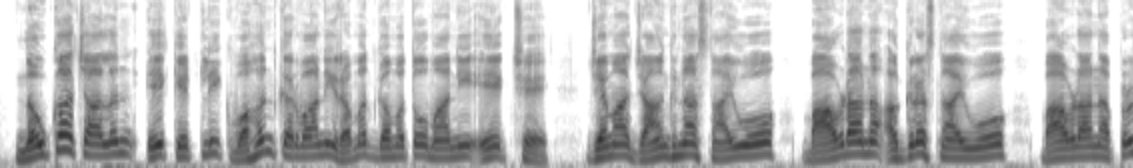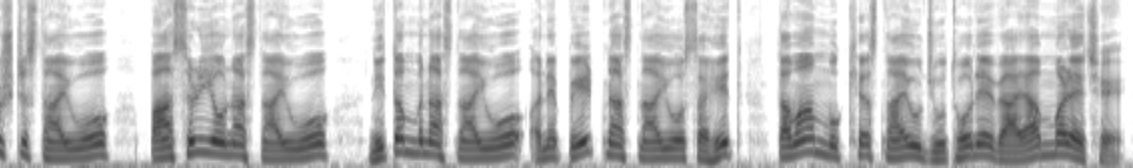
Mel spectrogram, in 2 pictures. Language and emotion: Gujarati, neutral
